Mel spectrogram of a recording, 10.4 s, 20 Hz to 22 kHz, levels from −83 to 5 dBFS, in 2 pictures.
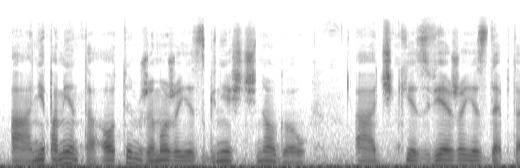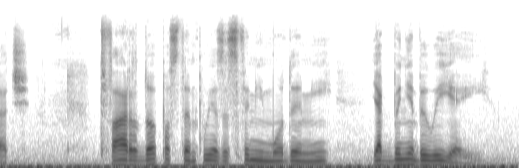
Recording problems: low rumble; faint; throughout; 25 dB below the speech

